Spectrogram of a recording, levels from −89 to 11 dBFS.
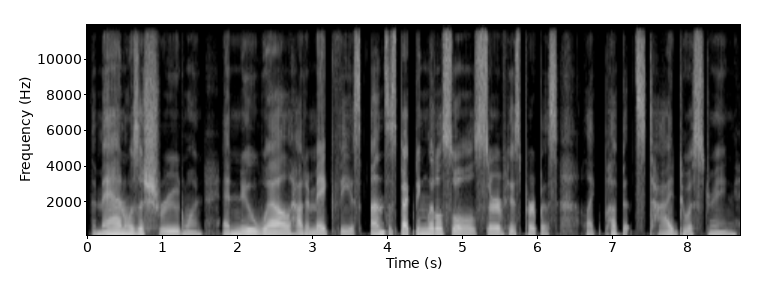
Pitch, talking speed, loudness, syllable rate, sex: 175 Hz, 170 wpm, -20 LUFS, 4.6 syllables/s, female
